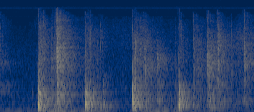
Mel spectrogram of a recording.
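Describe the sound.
Knocking on a house door in a dramatized story: several dull, resonant thuds in an uneven rhythm, each with a short ringing tail, and no voices.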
